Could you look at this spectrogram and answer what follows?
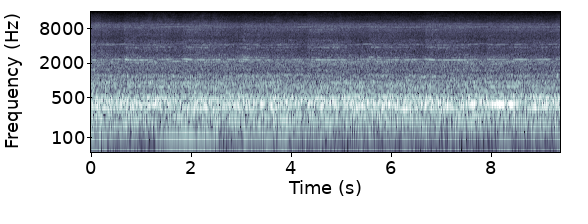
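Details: Kirby vacuum: steady even motor drone with only a faint thin whine; most of the original normal transmission whine is gone, transmission running normally.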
